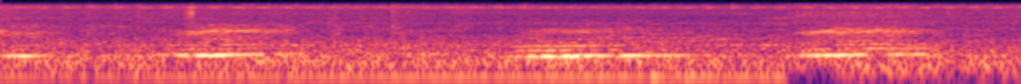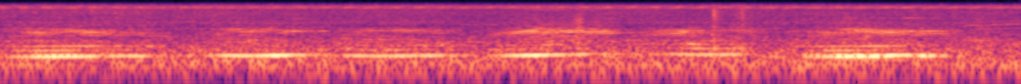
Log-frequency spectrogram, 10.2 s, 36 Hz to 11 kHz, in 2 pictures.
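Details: Tree frogs calling at night in September 2021, during a pause in long, steady rain. Short pulsed croaks repeat roughly every second over a steady background hiss.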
